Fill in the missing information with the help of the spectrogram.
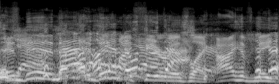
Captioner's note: ladies laughing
